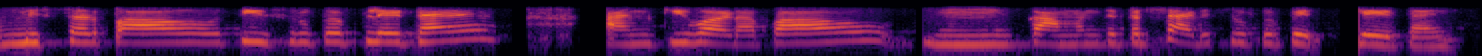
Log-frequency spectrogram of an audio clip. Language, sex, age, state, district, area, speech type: Marathi, female, 18-30, Maharashtra, Nagpur, urban, conversation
